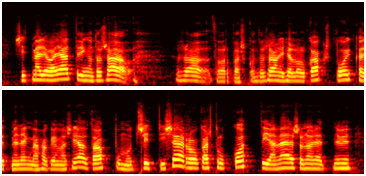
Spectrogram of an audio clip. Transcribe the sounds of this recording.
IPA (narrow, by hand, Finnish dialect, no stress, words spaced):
sit mæ jo ɑjɑˑtːeliŋ kon̞ tosɑˑ tosɑˑ torpɑs kon tosɑ o nin siælː ol kɑks poikːɑ et meneŋk mæ hɑkeˑmɑ siælt ɑpːu mut sitː isæˑ roːkɑs tulk kotːi jɑ mæː sɑnoin et nyˑ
